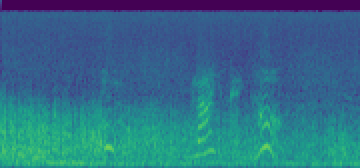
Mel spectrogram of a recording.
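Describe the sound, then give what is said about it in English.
A loud, continuous low rumble of thunder from a storm with lightning rolls through the whole stretch, with a few brief voice-like tones rising and falling over the roar. “Lightning, isn't it? Scary, but beautiful. Lit up the whole hill.”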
